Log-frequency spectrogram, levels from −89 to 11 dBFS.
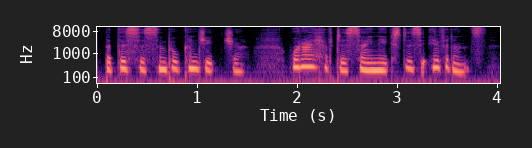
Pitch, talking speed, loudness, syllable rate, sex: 220 Hz, 195 wpm, -18 LUFS, 6.2 syllables/s, female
